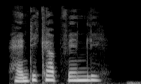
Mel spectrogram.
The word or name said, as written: handicapvenlig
